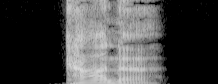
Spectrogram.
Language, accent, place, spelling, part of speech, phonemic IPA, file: German, Germany, Berlin, Kahne, noun, /ˈkaːnə/, De-Kahne.ogg
- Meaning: dative singular of Kahn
